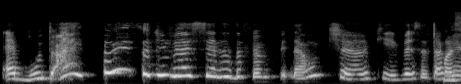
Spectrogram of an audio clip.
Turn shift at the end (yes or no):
yes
